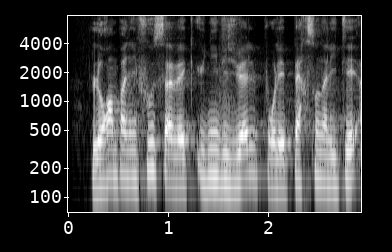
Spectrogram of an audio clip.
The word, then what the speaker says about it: Panifous: Alors, on dit Panifous ou Panifou? Panifous. Oui, non, que ce soit Comme bien clair. beaucoup de lieux en Ariège, de villages ou de noms, on aime bien prononcer la dernière lettre.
